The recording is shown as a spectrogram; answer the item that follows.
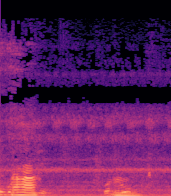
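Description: Crickets chirping in a steady background chorus, with a short woman's phrase at the very start and a brief falling voice sound about one and a half seconds in.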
